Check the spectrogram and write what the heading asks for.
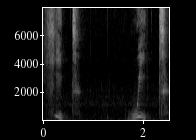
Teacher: have this sound e which is a tensed e sound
